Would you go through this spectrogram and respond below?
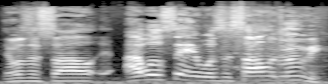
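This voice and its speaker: A man with a fairly high voice banters through a movie review. He is blunt and joking, quick to interject with his own take. The recording has clear vehicle and outdoor noise behind him. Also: a bit bright. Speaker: film reviewer, co-host. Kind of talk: casual banter in a film review. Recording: noisy outdoor recording with traffic.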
